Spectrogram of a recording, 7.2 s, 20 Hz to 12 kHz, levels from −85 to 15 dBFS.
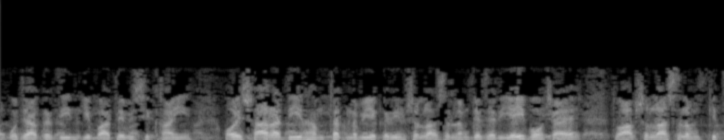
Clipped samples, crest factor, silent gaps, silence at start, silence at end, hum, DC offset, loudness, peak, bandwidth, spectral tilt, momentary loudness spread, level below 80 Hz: under 0.1%; 16 dB; none; 0 s; 0 s; none; under 0.1%; -17 LUFS; 0 dBFS; 6.6 kHz; -7.5 dB/octave; 7 LU; -56 dBFS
